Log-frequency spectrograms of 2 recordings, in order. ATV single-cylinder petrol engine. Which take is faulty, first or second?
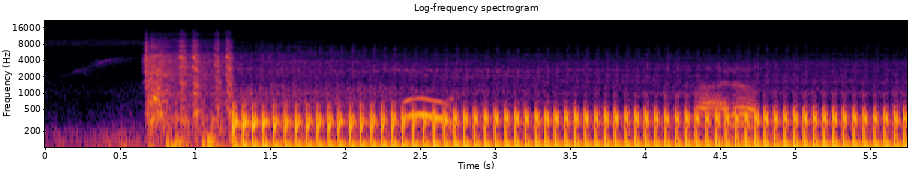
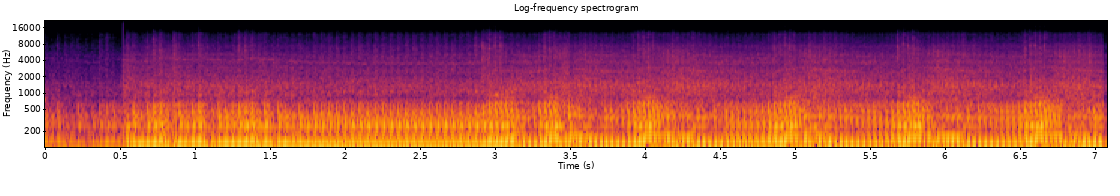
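second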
